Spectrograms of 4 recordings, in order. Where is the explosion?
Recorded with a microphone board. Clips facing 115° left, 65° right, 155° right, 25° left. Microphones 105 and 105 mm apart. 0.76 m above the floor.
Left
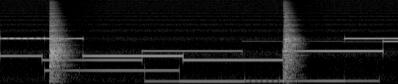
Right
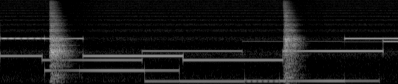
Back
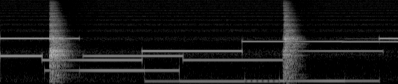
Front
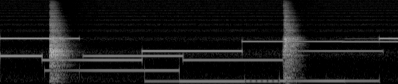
130° left, 1.2 m.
